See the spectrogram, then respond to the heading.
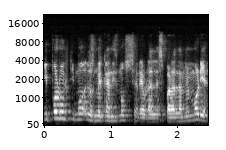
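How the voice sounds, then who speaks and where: Talking at a fairly quick pace, a man uses a high-pitched voice. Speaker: physiology tutor. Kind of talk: lecture.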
